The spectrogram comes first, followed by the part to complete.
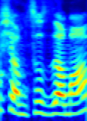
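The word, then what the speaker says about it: شمس الزماں: इसमें भी अलिफ और लाम की आवाज़ साइलेंट है और इसको शम्सुज़्ज़मा बोला जाता है।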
